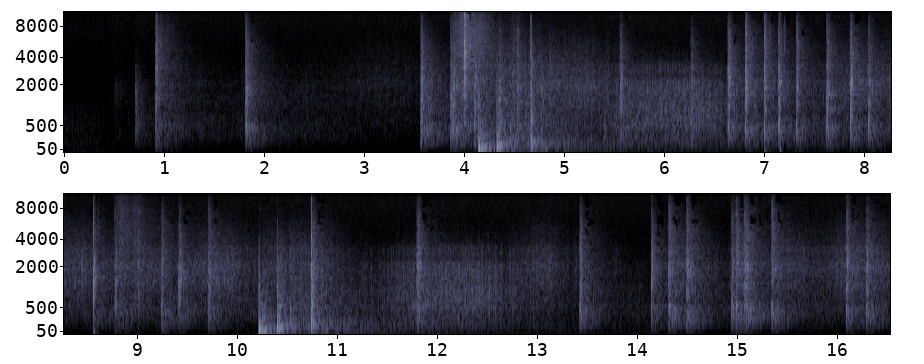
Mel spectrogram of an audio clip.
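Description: Fireworks going off: two lone bangs, a short silent gap, then from about three and a half seconds in a dense run of crackling reports and pops. Deep booms come about four and ten seconds in, and more bursts follow toward the end.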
